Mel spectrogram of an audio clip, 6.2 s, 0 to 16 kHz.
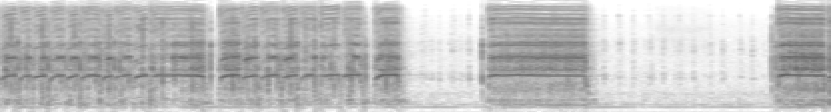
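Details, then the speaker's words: Cheap $5 RC car motor after off-road use and full-throttle revving; quick rattling clicks in bursts with silent gaps instead of smooth whir, moves back and forth, motor seems too hot; owner thinks it broke; motor clicking and ratcheting. "And I was like messing, like I was revving it like full throttle, and now it sounds like this. It's not supposed to sound like that."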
